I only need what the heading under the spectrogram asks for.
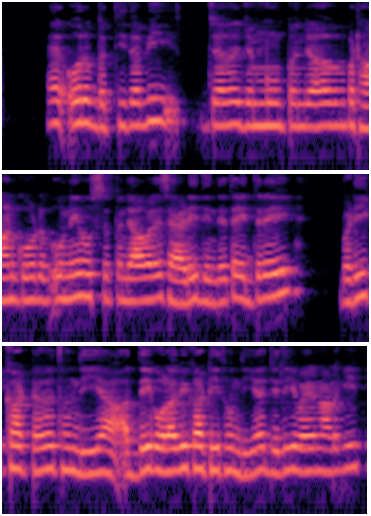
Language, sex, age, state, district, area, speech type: Dogri, male, 18-30, Jammu and Kashmir, Kathua, rural, spontaneous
